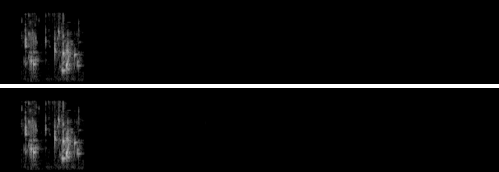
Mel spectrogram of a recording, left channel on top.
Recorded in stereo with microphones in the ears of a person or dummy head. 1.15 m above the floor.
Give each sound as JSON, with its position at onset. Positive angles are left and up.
{"t": 0.2, "sound": "dripping", "side_deg": 5}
